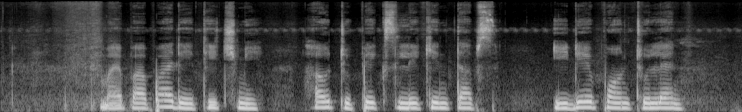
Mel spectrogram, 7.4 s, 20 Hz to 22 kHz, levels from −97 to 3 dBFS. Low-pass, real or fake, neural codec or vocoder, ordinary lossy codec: none; fake; vocoder, 48 kHz, 128 mel bands, Vocos; none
